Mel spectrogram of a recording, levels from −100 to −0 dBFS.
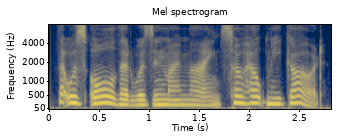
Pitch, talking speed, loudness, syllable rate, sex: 190 Hz, 255 wpm, -16 LUFS, 4.6 syllables/s, female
